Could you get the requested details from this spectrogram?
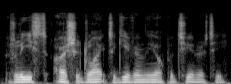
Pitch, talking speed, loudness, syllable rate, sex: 105 Hz, 260 wpm, -16 LUFS, 6.5 syllables/s, male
